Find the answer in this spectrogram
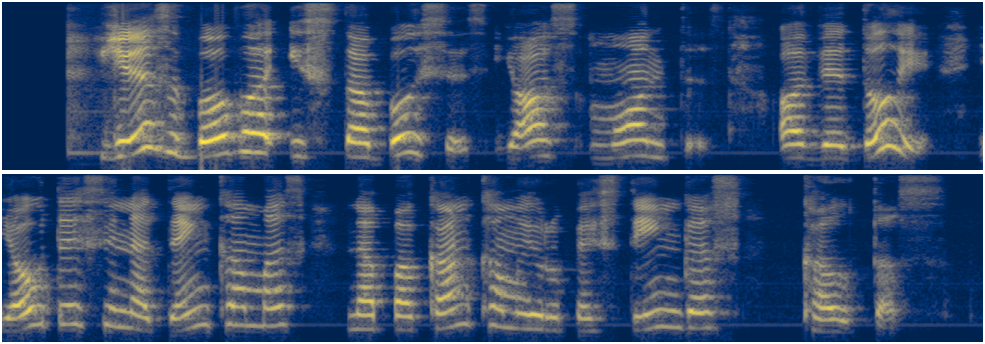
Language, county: Lithuanian, Vilnius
